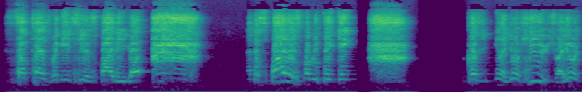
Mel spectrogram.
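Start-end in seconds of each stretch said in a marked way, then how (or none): 1.9-2.5 loud, high, breathy mock shriek at a spider; mock scream. Person spotting a spider on stage, mock shriek. 4.6-5.1 mock spider scream.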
